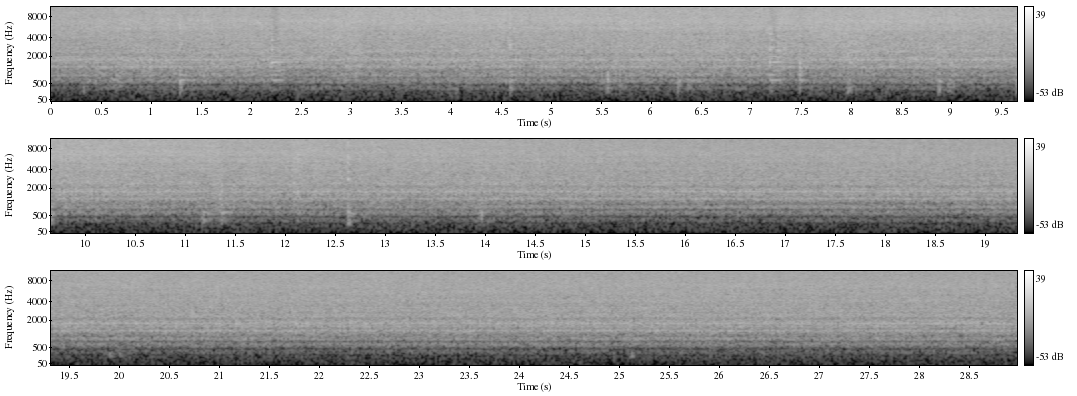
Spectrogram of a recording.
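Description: Food sizzling as it fries in a pan: a steady hiss with occasional faint pops.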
